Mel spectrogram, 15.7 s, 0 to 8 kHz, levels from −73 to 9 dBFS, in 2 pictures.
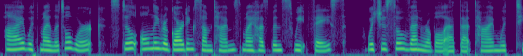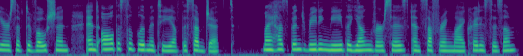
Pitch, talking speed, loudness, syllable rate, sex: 230 Hz, 160 wpm, -18 LUFS, 4.7 syllables/s, female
